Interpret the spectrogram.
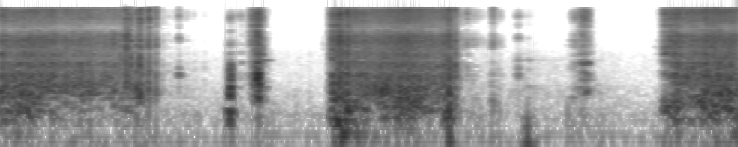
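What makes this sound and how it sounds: A clear plastic knife slices a small, solid block of blue kinetic sand into thin layers, cutting and scraping. Three long, bright, gritty scraping passes are heard, separated by short soft crunches and ticks as the layers come away.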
